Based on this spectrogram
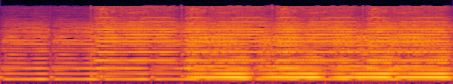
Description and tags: violin, two-string chords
